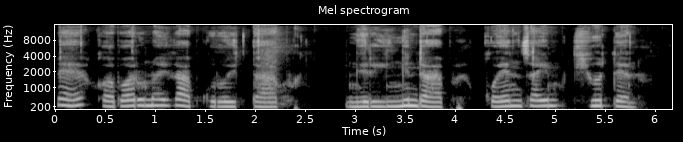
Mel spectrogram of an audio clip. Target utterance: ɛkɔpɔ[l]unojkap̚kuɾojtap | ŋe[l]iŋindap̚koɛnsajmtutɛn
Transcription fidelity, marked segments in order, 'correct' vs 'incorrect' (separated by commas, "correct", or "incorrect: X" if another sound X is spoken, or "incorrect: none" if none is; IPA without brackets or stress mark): incorrect: ɾ, incorrect: ɾ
